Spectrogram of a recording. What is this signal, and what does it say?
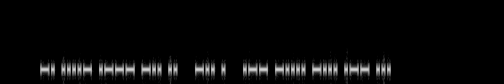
Morse code, heard as a keyed tone, about 46 wpm, 700 Hz. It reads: N4JDI DE W6BWS
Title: USA Callsign DE Callsign - 5 Characters - 45wpm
